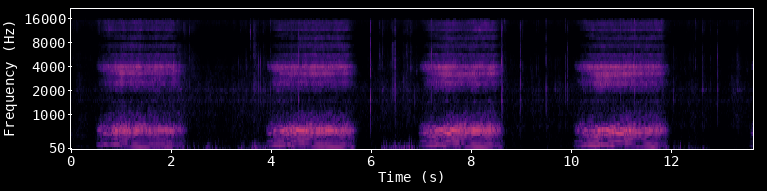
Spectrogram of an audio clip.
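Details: ASMR recording of a sleeping adult male: loud, rattling inhaled snores about every three seconds, near 19 a minute, each over a second long with quiet gaps between; snoring.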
